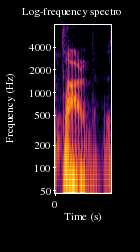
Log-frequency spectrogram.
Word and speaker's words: moutarde: Or moutarde is how you say it in French.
